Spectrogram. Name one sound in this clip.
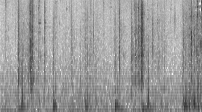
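A rifle magazine clicks into place.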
